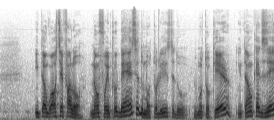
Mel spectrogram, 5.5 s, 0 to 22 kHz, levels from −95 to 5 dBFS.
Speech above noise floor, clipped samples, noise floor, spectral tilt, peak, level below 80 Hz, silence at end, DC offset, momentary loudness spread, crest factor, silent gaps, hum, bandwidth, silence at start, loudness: 28 dB; under 0.1%; -41 dBFS; -7 dB/octave; 0 dBFS; -40 dBFS; 0 s; under 0.1%; 8 LU; 12 dB; none; none; 15.5 kHz; 0.7 s; -14 LUFS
